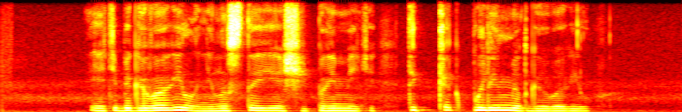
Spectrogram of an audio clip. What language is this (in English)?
Russian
